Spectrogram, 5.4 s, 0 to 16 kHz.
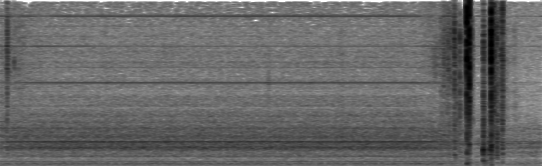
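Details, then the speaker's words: Dell Optiplex 960 small form factor PC, fan plugged in for the GT210 graphics card, heard loudest at the rear: steady loud whooshing roar with constant hum, like a jet engine, an overly loud cooling fan. "it's noisier than sin so let me actually go and plug the cooling fan in and show you exactly what i mean it now sounds like a jet engine it's more noticeable back here obviously"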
